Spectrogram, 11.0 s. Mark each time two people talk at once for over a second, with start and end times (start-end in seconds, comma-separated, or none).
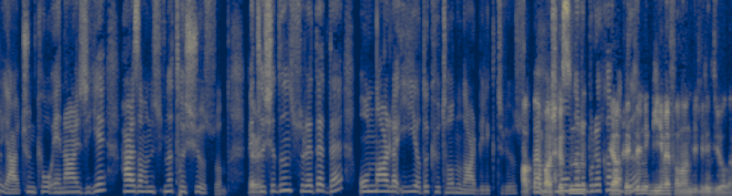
7.8-9.7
